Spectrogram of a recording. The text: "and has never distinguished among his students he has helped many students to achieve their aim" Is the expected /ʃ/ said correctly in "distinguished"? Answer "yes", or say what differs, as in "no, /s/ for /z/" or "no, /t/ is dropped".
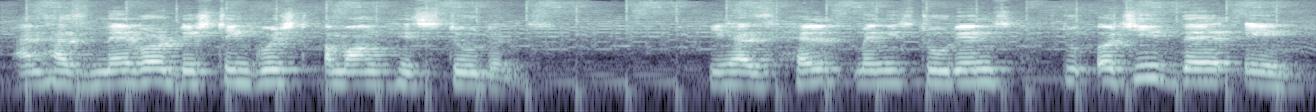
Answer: yes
